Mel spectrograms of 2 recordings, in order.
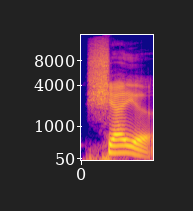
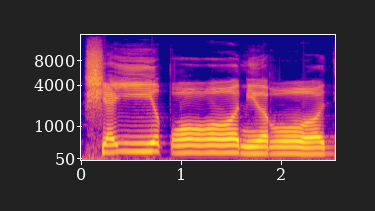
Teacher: I vokalnya syai, maka angkat tengah lidahnya. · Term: vokal I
